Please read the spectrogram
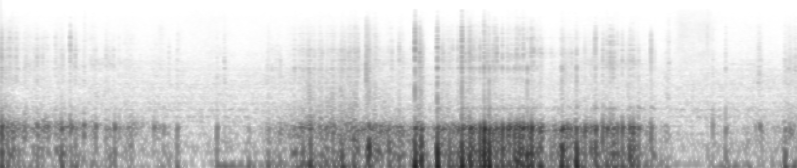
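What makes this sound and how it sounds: Long painted fingernails of both hands scratch and tap the bare black metal mesh grille of a large hollow USB microphone with no windscreen. Dense, boomy low scraping and rumbling fills the clip, with sharp tapping clicks rising most strongly in the middle and quieter stretches near the start and end.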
